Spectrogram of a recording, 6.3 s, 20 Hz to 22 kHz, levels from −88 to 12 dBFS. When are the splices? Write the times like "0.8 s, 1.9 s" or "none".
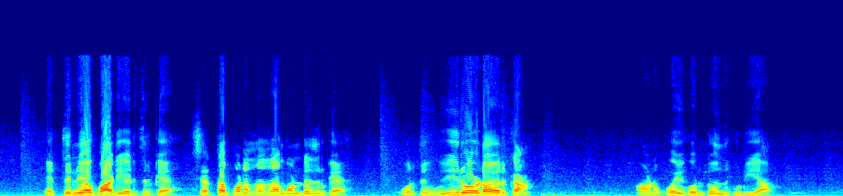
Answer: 1.4 s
